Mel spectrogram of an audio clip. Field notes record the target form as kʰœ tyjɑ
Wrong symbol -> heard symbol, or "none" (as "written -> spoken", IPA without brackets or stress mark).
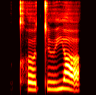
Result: ɑ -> a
